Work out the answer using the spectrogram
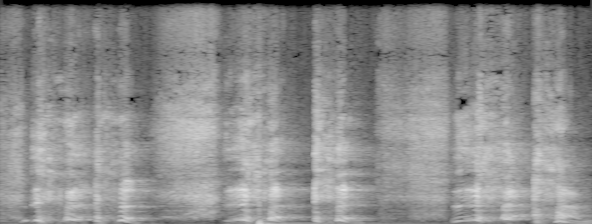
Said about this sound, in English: I promise y'all I don't got COVID. Y'all gotta forgive me for coughing this shit on this phone. I'm probably giving y'all all my germs, all my cooties and shit like that.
